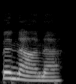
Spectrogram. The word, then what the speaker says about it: banana: For example, in the word banana, the stress is on the second syllable.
